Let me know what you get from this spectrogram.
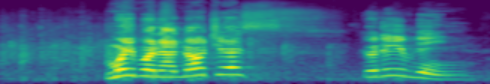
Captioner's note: non-english speech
